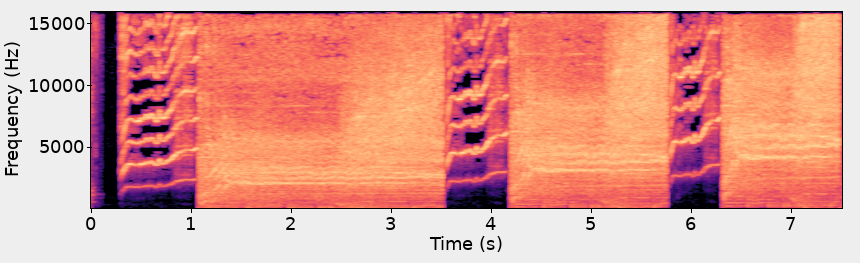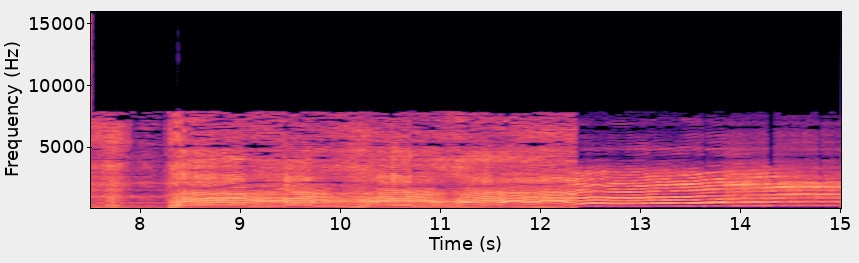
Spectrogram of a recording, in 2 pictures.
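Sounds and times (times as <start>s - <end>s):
man screaming: 8.3s - 12.4s.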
